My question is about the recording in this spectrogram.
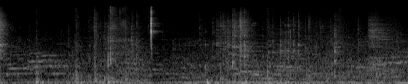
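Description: A few sharp taps and knocks on a bamboo sleeping mat, one right at the start and a sharper one about a second and a half in, over faint background voices.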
